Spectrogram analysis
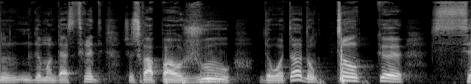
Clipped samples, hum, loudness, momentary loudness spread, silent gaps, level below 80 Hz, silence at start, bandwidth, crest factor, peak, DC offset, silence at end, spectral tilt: under 0.1%; none; -17 LUFS; 8 LU; none; -44 dBFS; 0 s; over 20 kHz; 16 dB; 0 dBFS; under 0.1%; 0 s; -4.5 dB/octave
